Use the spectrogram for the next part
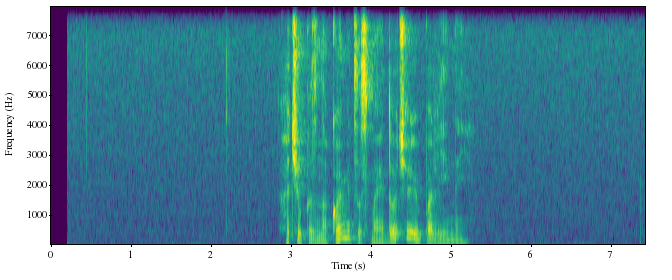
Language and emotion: Russian, positive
